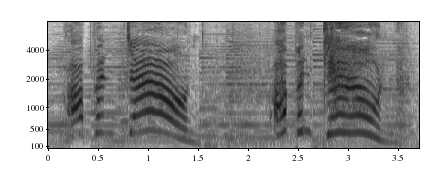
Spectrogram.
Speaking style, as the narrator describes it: Stelzer still shouting

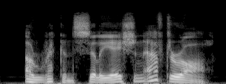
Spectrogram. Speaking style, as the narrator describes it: they exclaimed together

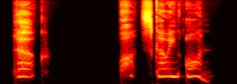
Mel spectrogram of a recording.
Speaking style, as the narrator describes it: Atticus whispered

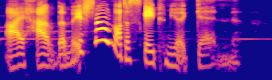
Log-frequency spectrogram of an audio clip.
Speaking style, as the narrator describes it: she had cackled with malice to herself and said mockingly

